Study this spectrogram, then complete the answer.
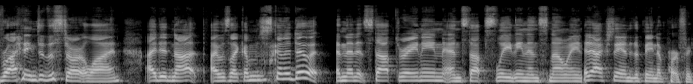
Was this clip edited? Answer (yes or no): yes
